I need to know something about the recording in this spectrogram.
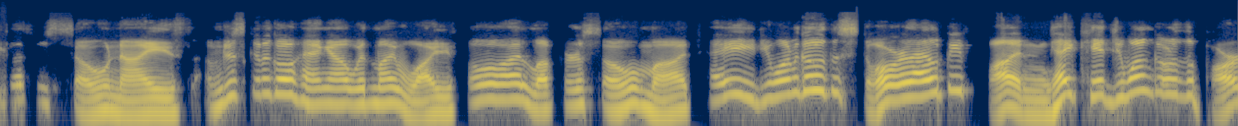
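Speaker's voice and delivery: euphoric, happy-go-lucky voice. Showing how the bliss pills make the speaker feel: put-on happy high voice. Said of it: "just a sort of like".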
